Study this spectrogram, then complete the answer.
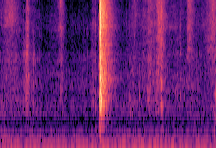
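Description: A craft punch snaps sharply through card.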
